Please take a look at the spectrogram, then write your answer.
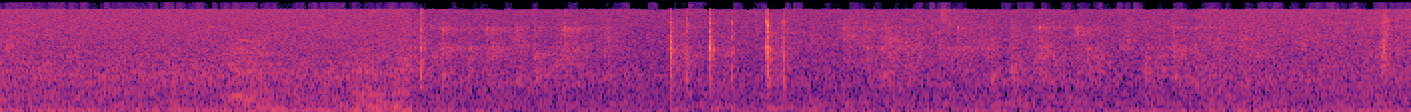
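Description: Fingers tap a code on a computer keyboard, a handful of quiet, irregular clicks over a faint background hiss, with a voice speaking softly at the start.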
